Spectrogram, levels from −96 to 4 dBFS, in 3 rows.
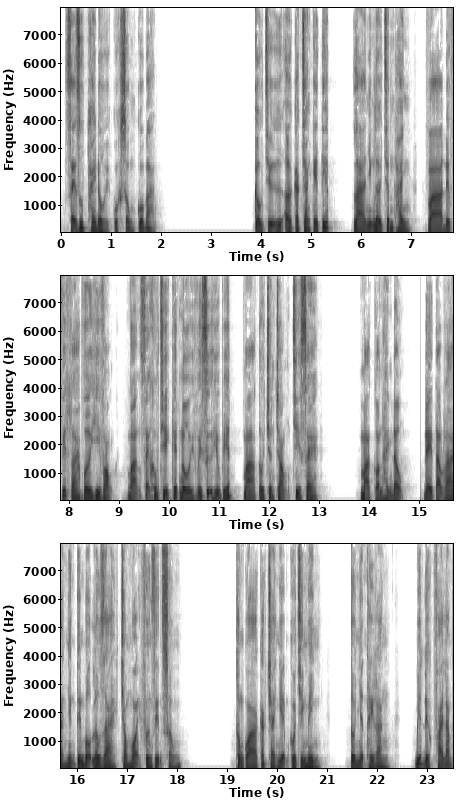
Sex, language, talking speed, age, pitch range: male, Vietnamese, 195 wpm, 20-39, 100-140 Hz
